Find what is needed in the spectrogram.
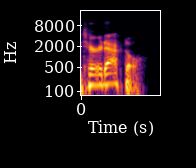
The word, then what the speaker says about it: pterodactyl: It's like P is in pterodactyl.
